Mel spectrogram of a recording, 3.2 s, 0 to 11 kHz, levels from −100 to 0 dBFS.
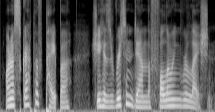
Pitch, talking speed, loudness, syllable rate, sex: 185 Hz, 225 wpm, -21 LUFS, 6.5 syllables/s, female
